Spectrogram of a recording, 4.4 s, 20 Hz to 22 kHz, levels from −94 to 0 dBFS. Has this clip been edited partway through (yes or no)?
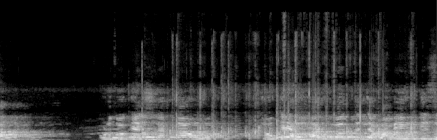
yes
